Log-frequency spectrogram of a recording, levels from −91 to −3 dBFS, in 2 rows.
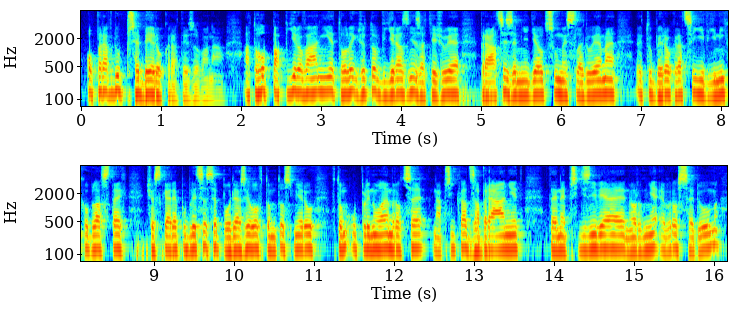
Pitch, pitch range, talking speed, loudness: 130 Hz, 125-135 Hz, 140 wpm, -24 LUFS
